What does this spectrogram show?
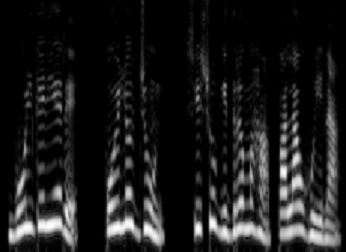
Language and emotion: Santali, neutral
